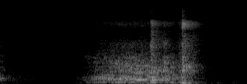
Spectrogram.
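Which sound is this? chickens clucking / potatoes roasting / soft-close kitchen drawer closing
soft-close kitchen drawer closing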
